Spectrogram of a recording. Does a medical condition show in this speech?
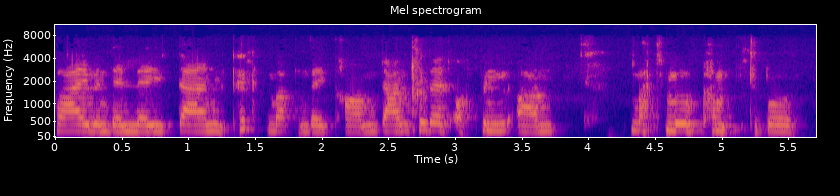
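Yes: deafness; deafness audible in voice.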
